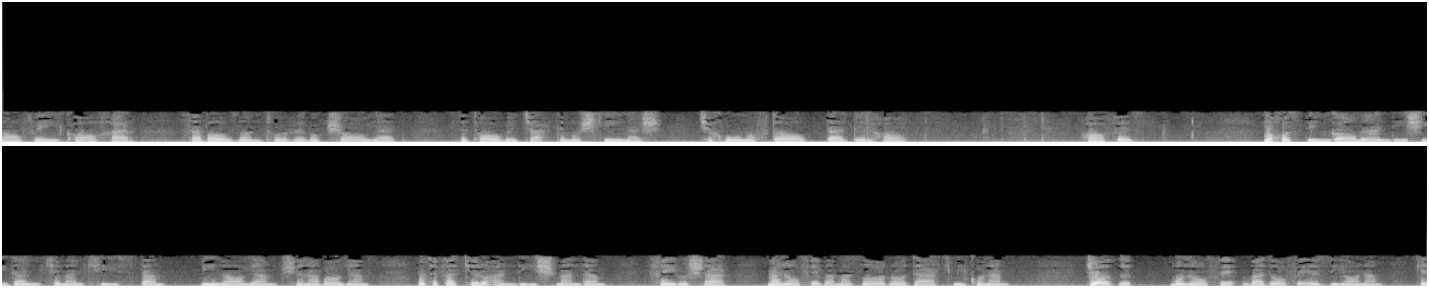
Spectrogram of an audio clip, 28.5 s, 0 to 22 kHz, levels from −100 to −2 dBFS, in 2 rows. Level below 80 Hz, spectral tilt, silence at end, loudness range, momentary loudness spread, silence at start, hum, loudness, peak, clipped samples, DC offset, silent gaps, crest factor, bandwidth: -44 dBFS; -12.5 dB/octave; 0 s; 2 LU; 17 LU; 0 s; none; -19 LUFS; 0 dBFS; under 0.1%; 0.5%; none; 18 dB; 5 kHz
